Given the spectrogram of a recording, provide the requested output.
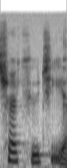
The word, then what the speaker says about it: charcuterie: It's charcuterie, y'all.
